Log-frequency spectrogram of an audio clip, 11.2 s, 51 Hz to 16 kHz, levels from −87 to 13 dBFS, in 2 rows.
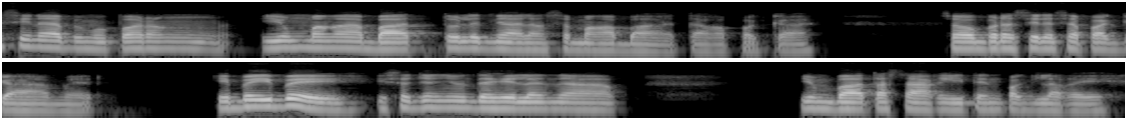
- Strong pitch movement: No, average, 2.8 semitones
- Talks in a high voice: No, low, 135 Hz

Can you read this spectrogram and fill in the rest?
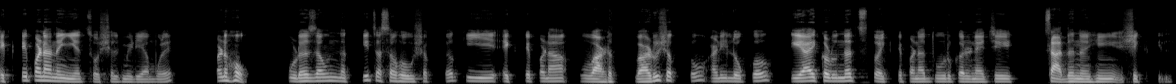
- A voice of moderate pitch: Yes, medium, 145 Hz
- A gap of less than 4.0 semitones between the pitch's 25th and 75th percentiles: Yes, average, 3.6 semitones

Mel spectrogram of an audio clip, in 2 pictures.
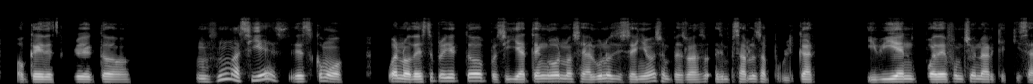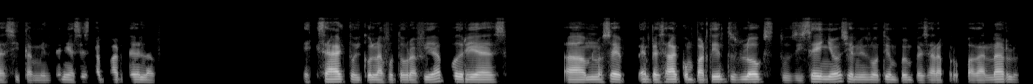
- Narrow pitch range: Yes, narrow, 2.3 semitones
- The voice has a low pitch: Yes, low, 120 Hz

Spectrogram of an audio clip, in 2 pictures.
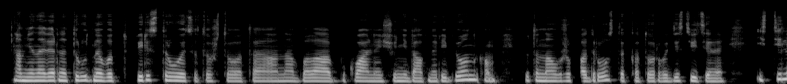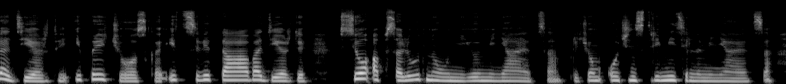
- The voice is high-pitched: No, medium, 165 Hz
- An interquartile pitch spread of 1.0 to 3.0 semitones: No, average, 3.7 semitones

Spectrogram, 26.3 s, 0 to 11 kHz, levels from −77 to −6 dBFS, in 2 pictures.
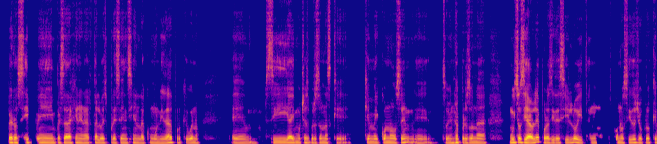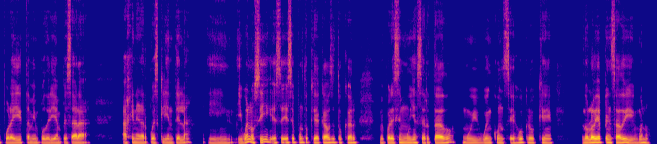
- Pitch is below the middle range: Yes, low, 110 Hz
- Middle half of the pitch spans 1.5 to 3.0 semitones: Yes, average, 2.7 semitones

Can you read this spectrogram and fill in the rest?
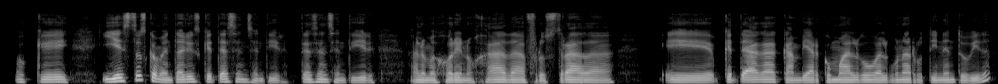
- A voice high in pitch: No, low, 105 Hz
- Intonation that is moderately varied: No, narrow, 2.0 semitones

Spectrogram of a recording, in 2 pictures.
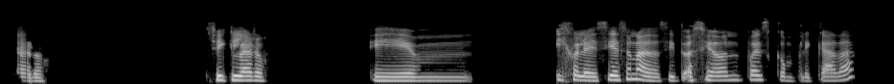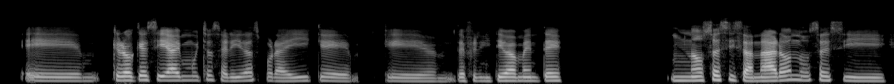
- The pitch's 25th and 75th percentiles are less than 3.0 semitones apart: Yes, narrow, 2.5 semitones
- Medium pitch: Yes, medium, 175 Hz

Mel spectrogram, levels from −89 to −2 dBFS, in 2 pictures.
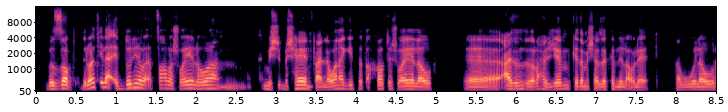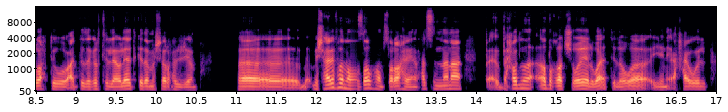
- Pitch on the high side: No, low, 125 Hz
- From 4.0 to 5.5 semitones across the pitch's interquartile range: No, average, 3.1 semitones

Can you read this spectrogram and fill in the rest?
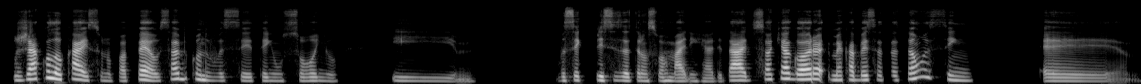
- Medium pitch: Yes, medium, 175 Hz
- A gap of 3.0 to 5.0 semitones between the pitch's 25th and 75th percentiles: Yes, average, 4.3 semitones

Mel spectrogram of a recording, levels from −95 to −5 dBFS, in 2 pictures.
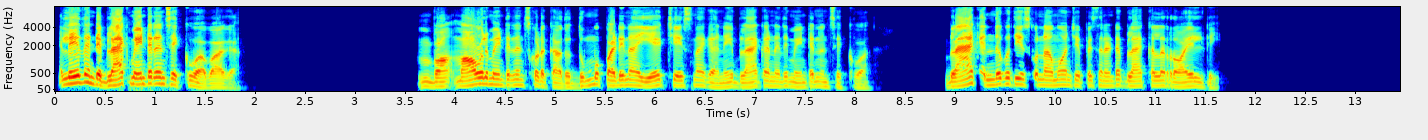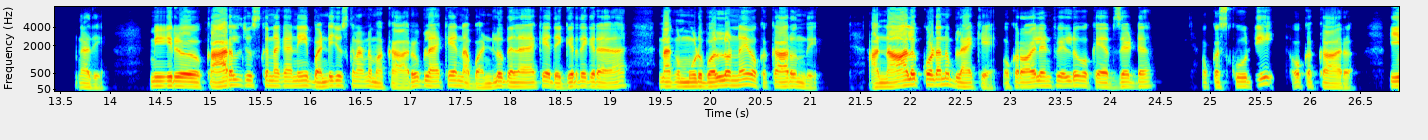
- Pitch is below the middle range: Yes, low, 125 Hz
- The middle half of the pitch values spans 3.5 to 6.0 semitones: Yes, average, 4.0 semitones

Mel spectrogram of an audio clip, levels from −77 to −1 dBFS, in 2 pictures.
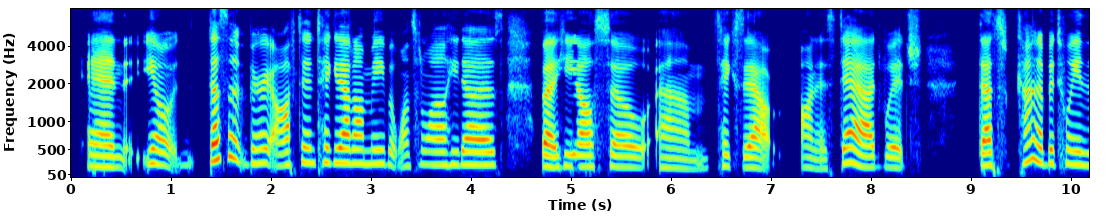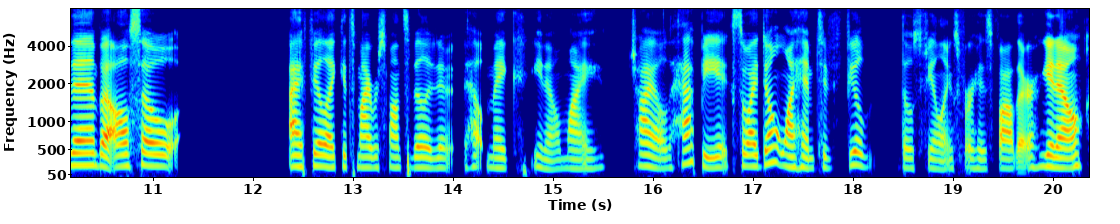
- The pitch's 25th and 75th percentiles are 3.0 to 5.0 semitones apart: Yes, average, 4.2 semitones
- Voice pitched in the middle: No, high, 200 Hz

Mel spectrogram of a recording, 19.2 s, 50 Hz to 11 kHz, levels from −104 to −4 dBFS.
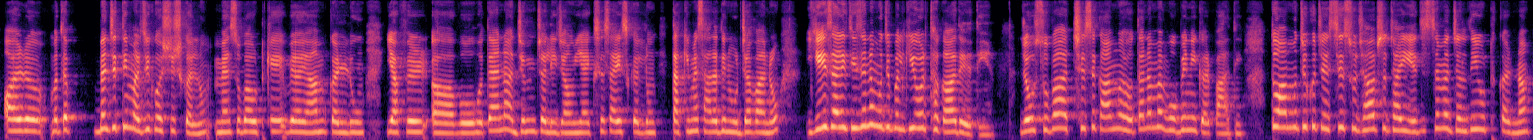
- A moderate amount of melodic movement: Yes, average, 4.3 semitones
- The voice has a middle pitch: No, very high, 270 Hz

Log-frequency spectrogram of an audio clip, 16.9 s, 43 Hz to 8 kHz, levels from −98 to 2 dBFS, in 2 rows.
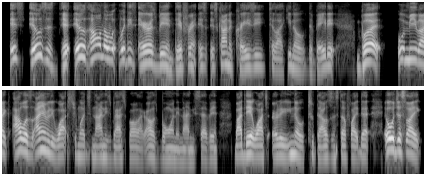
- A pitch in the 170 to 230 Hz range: No, medium, 140 Hz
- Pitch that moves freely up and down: Yes, wide, 6.8 semitones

